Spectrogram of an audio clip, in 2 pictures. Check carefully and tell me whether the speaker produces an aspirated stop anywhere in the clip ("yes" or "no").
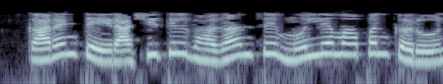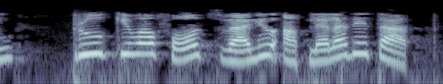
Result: no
